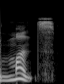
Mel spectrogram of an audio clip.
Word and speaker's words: months: And um we don't really make that th. It's something I teach as a shortcut because if you're trying to make that th months months, it's it takes time and you have to slow down to make the months. But we don't. We just change that th to a t and we say months.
